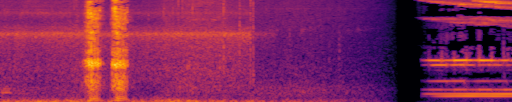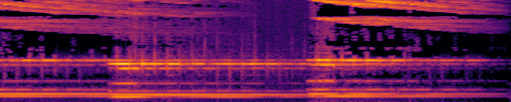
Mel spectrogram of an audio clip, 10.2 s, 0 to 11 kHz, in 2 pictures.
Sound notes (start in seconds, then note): 0.8 pig frog call; 4.2 fairy dust sound effect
